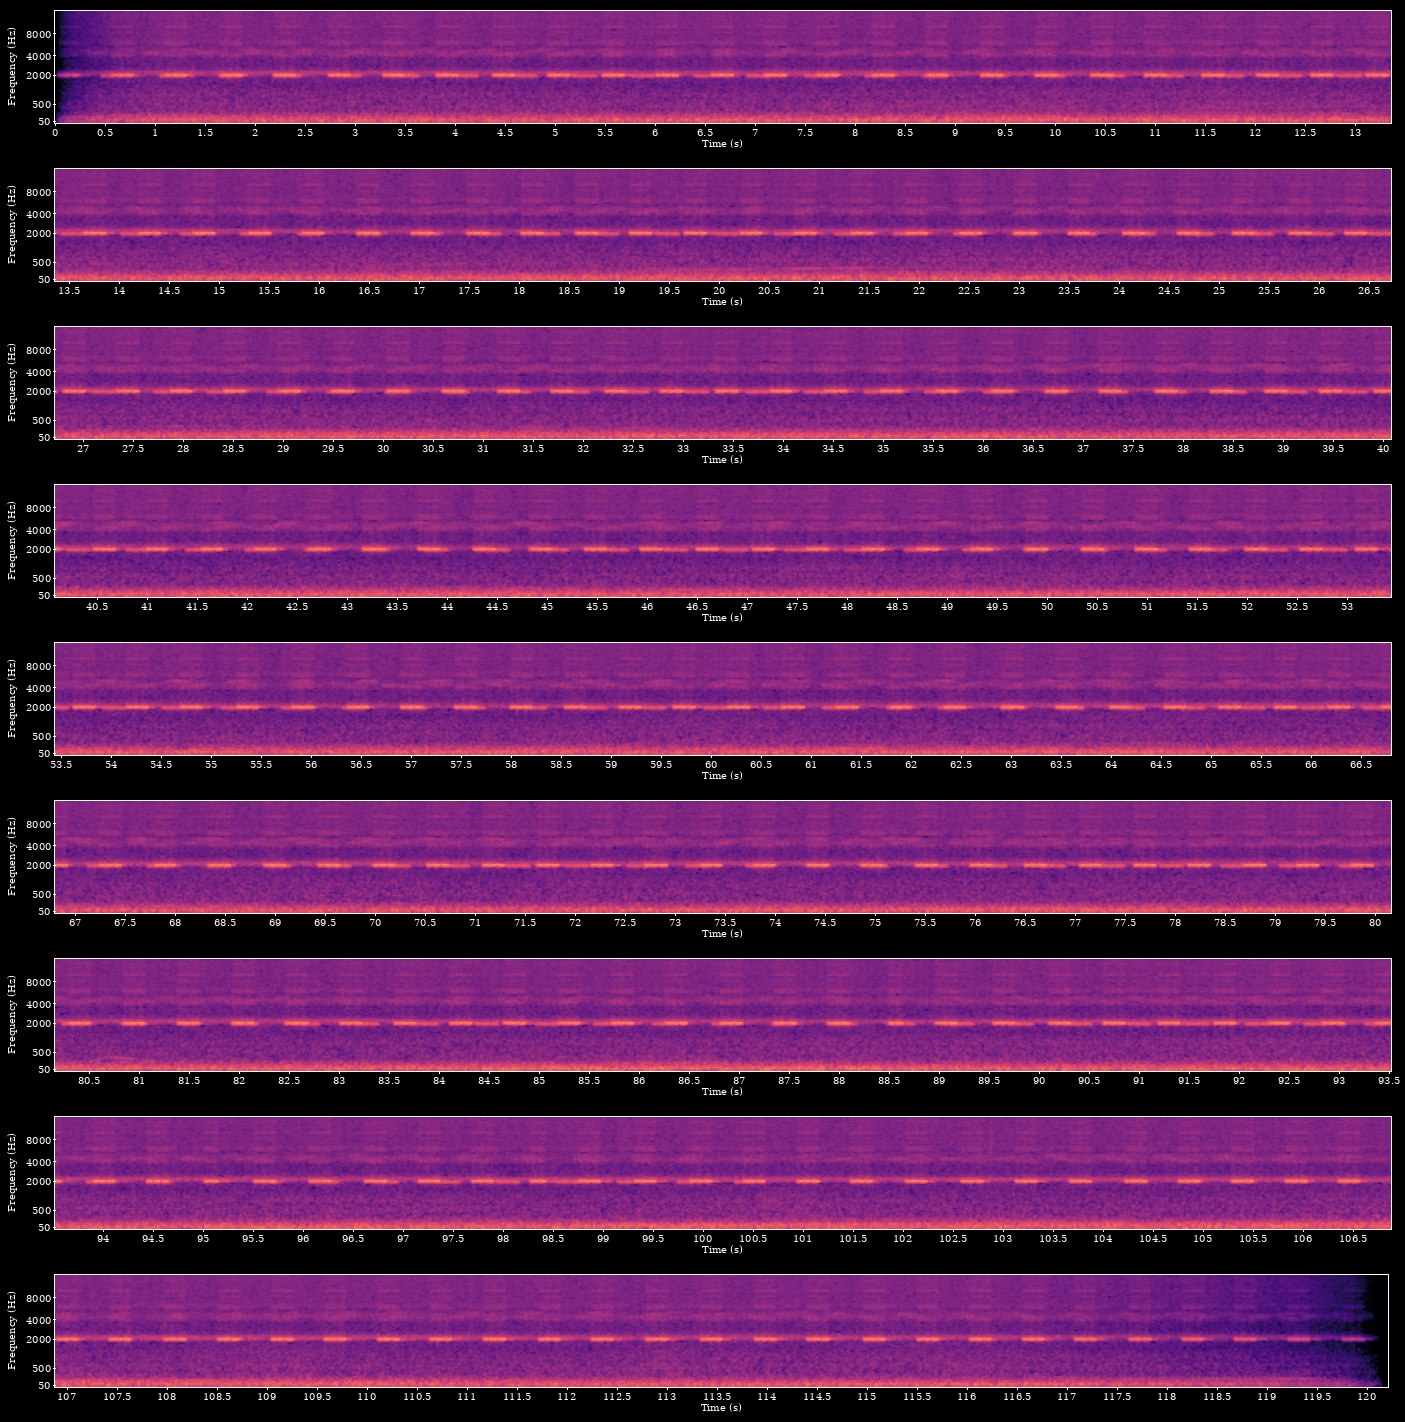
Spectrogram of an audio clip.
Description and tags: City-night-crickets
Recorded in the fields of Georgia, on an iPad using an Audio Technica boom mic.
